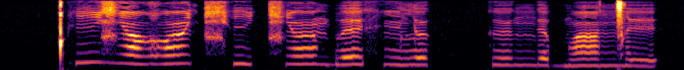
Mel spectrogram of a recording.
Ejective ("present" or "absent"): absent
